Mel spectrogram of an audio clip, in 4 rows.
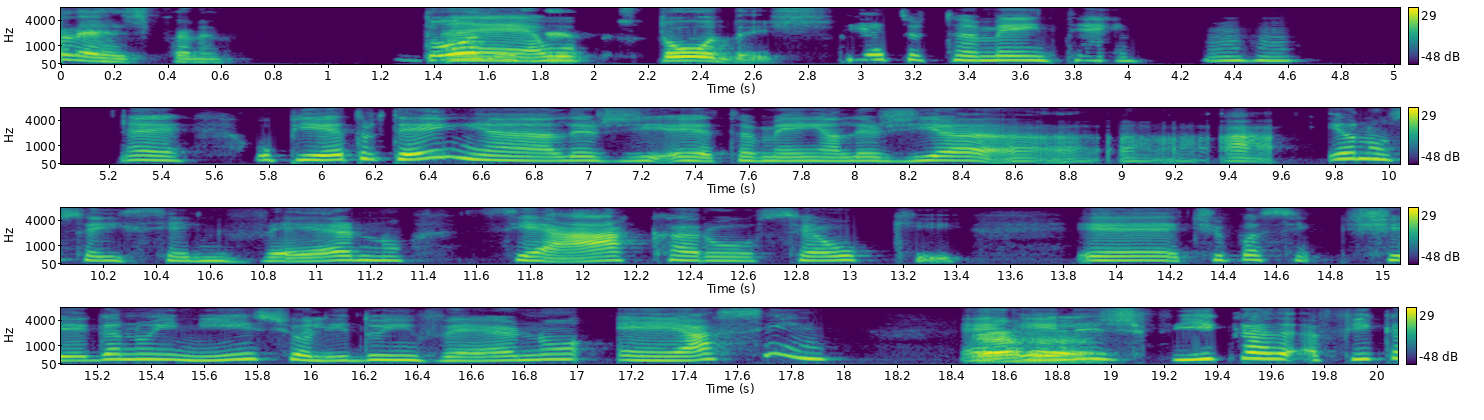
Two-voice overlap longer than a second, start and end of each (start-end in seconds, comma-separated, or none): none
